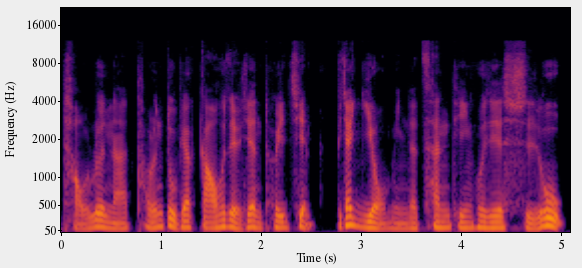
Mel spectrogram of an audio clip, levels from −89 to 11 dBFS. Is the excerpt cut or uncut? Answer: uncut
